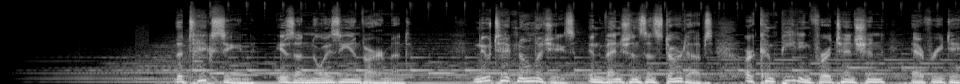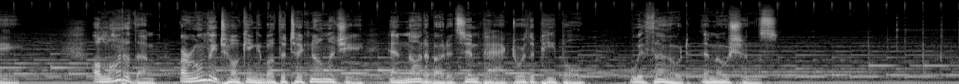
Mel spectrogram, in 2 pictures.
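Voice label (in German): American English Dynamisch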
